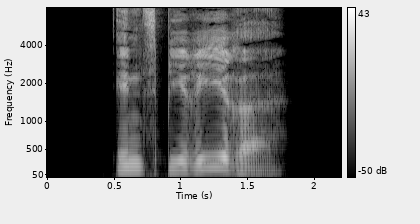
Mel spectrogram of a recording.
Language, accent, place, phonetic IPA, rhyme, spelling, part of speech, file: German, Germany, Berlin, [ɪnspiˈʁiːʁə], -iːʁə, inspiriere, verb, De-inspiriere.ogg
- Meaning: inflection of inspirieren: 1. first-person singular present 2. first/third-person singular subjunctive I 3. singular imperative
